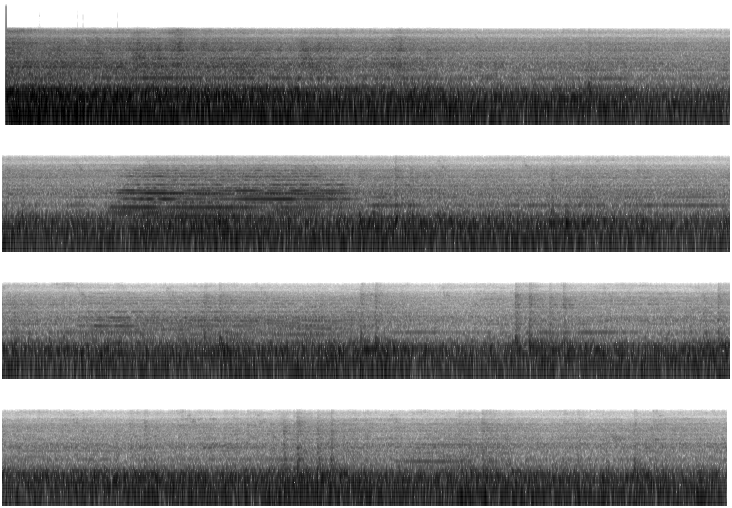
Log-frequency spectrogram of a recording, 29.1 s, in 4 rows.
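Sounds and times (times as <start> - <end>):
freight train rumbling past: 0.0 - 29.0
train horn: 8.3 - 11.6, 12.4 - 18.4, 25.8 - 27.0.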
